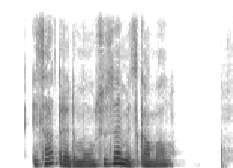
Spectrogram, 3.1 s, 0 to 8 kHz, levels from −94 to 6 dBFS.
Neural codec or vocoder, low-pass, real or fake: none; 7.2 kHz; real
